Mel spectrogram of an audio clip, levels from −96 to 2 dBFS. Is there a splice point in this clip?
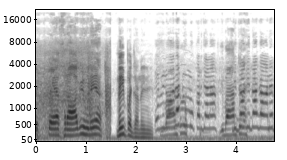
yes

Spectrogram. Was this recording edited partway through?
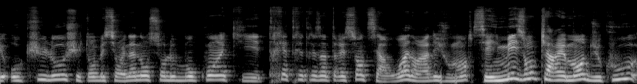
no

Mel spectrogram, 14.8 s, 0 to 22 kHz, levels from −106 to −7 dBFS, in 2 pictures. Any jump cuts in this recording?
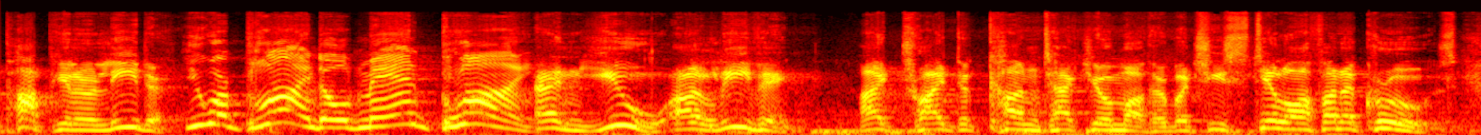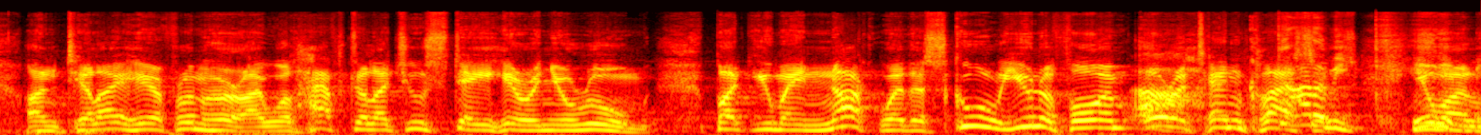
yes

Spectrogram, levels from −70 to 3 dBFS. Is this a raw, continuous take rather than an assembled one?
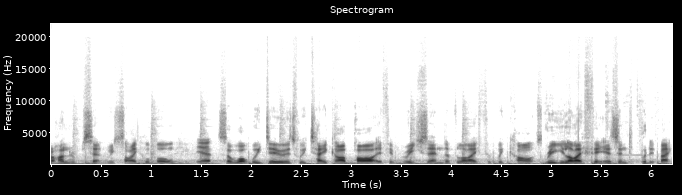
no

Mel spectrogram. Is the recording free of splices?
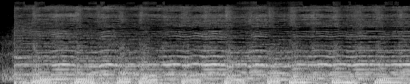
yes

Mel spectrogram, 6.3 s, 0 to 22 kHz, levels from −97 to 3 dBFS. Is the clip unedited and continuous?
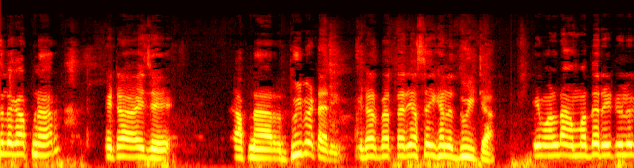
no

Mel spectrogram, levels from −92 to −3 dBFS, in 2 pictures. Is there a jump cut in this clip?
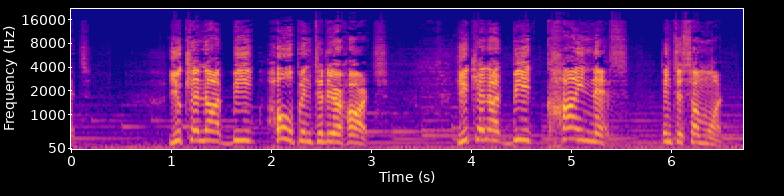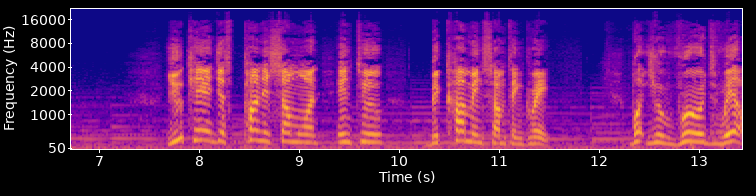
no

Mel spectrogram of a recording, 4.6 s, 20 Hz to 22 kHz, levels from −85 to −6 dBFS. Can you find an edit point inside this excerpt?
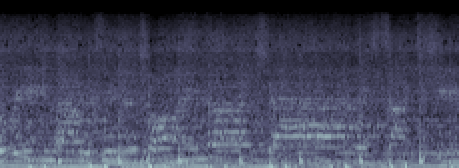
no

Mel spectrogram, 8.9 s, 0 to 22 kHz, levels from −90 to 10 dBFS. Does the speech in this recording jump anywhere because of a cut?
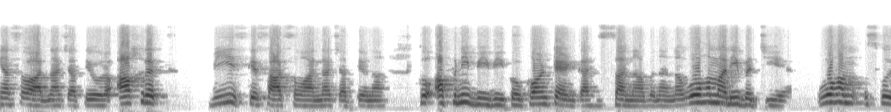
no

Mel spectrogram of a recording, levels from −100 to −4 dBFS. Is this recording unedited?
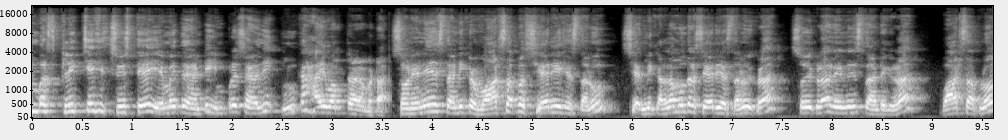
yes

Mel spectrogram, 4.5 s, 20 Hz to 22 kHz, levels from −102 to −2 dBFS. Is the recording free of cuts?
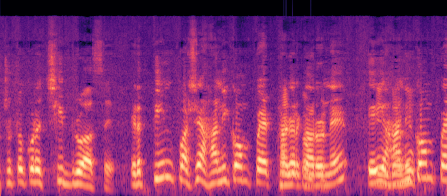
no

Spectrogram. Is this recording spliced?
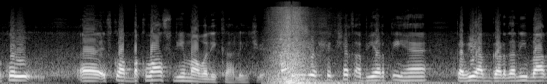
yes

